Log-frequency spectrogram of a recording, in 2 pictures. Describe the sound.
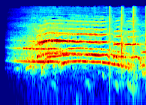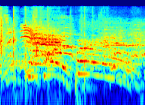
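Friends and family cheer in a living room as the Cubs win the World Series, with high excited shrieks and yells followed by scattered clapping and continued cheering.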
